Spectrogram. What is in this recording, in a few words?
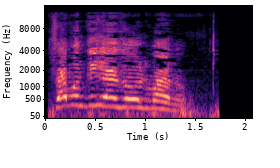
70 years old man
